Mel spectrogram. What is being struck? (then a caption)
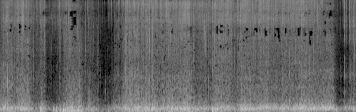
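Rolled paper sheet. Long painted fingernails scratch a white paper sheet with pink polka dots, rolled into a hollow, empty tube over the microphone. The result is a steady, deep, muffled rumbling scrape, heavy in the low end, that swells and dips briefly several times.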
